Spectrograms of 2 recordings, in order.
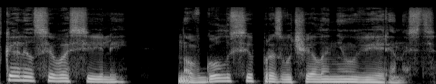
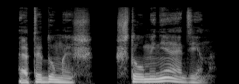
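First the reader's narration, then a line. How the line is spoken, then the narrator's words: Low menacing growl. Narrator (Russian): Актриса издала низкое, угрожающее рычание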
